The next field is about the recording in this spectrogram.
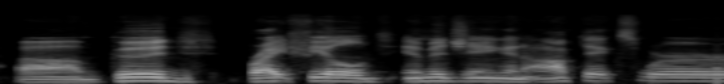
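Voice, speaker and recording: The sound is dry and close with no echo. A man's voice sits at a medium pitch. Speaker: lecturer. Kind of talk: lecture. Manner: fast.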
